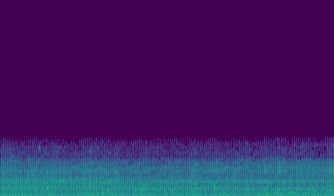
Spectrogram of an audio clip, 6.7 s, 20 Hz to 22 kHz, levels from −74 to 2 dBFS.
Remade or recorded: recorded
